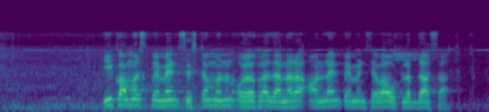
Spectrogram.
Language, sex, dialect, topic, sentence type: Marathi, male, Southern Konkan, banking, statement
